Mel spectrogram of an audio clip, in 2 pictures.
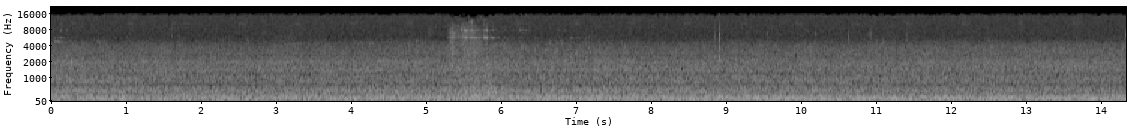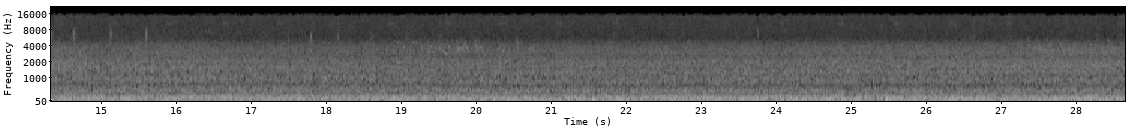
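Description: Steady low rumble of a freight train rolling across a steel truss railway bridge, swelling slightly near the end.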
